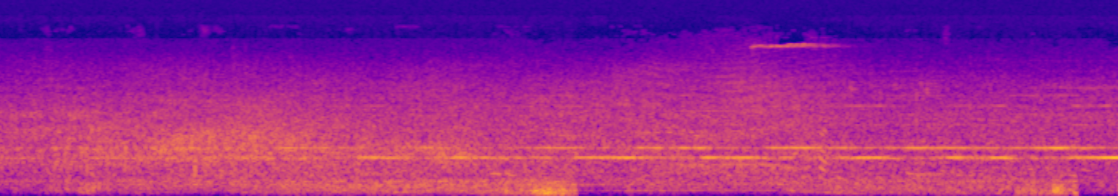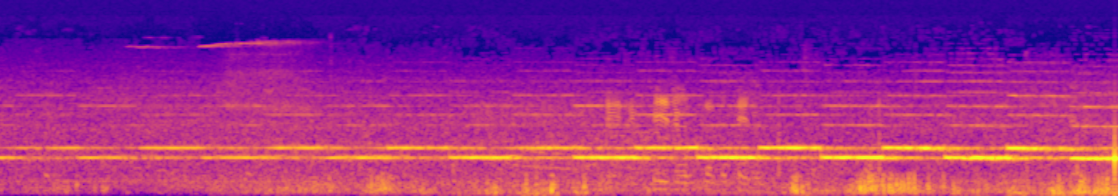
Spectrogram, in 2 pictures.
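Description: Ambulance siren sounding its two-tone hi-lo call, the two notes alternating evenly, growing steadily louder as it approaches, over street traffic noise.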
